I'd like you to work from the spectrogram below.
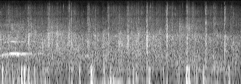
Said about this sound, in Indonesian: Beri tepuk tangan bagi Tuhan yang lebih luar biasa lagi.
